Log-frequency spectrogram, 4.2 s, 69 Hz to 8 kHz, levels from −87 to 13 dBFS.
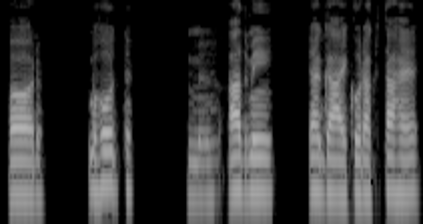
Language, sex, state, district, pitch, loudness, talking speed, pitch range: Hindi, male, Bihar, Jahanabad, 135 Hz, -27 LUFS, 125 wpm, 125-140 Hz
